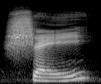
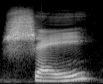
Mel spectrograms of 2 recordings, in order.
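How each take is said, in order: No difference in how they are said.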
